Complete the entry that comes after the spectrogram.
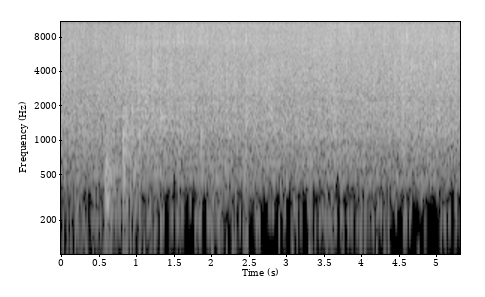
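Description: Cubed raw pumpkin frying in hot oil in a pan: a steady sizzling hiss, with a couple of faint clicks.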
